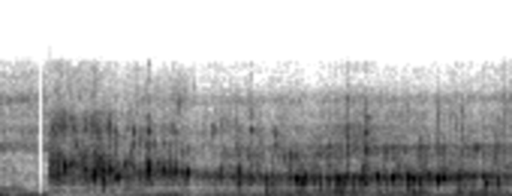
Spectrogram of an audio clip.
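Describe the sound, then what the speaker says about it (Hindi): Onions frying in mustard oil for mutton haleem, a steady close sizzle and crackle of hot oil that holds throughout, with no voices. "सरसों के तेल में आप प्याज को ब्राउन तक पका लीजिए"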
